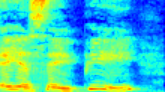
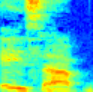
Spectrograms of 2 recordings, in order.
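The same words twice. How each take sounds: First: It is spelled out letter by letter. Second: It is said as a single word. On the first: It is being treated as an initialism. "if it's ASAP, that is initialism" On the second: It is being treated as an acronym. "when it's read as ASAP, that becomes an acronym"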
